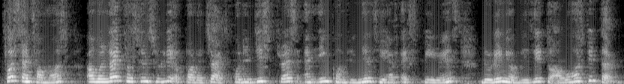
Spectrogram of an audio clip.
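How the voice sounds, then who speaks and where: A female patient relations officer acted by a woman speaks with formal, scripted empathy. Her voice is high yet mellow, and her delivery is courteous and apologetic, as in a role-play. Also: brisk, few pauses, a little hiss or hum, close to an everyday voice, poor audio.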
